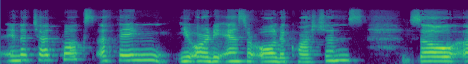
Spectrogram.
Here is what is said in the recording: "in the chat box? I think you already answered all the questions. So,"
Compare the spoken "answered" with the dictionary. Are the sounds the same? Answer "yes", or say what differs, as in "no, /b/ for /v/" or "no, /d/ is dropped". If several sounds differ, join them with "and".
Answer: no, /d/ is dropped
